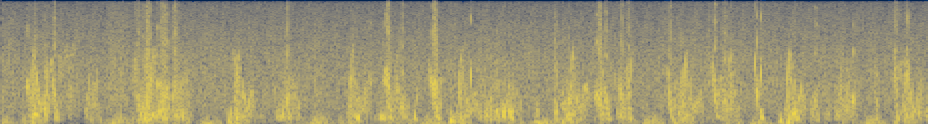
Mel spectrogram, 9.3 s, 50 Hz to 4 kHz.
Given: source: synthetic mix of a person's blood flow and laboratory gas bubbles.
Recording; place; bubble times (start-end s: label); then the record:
Doppler ultrasound of blood flow; precordium
0.00-0.04 s: bubbles
0.23-0.77 s: bubbles
1.30-1.92 s: bubbles
2.26-2.42 s: bubbles
2.71-2.93 s: bubbles
3.52-3.62 s: bubbles
3.67-3.72 s: bubbles
3.77-4.08 s: bubbles
4.10-4.20 s: bubbles
4.25-4.42 s: bubbles
4.62-5.17 s: bubbles
5.33-5.40 s: bubbles
5.52-5.75 s: bubbles
5.89-6.36 s: bubbles
6.64-6.92 s: bubbles
7.09-7.36 s: bubbles
7.50-7.66 s: bubbles
7.87-8.02 s: bubbles
8.08-8.58 s: bubbles
8.73-8.80 s: bubbles
8.92-9.29 s: bubbles
From the record:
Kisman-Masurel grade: 233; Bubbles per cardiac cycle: several, 3 to 8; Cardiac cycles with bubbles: 50 to 99%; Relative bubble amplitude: loud (0.450 to 0.775); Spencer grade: 3 (all of the cardiac periods contain showers or single bubble signals, but not dominating or overriding the cardiac motion signals); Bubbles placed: anywhere in the cardiac cycle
